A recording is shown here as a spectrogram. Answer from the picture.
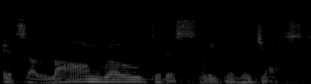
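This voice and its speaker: Someone puts on a character voice at a fairly slow pace. Clear background noise runs beneath it. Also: man, very deep, low pitch for a man. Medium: video game. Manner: drawling, cryptic.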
